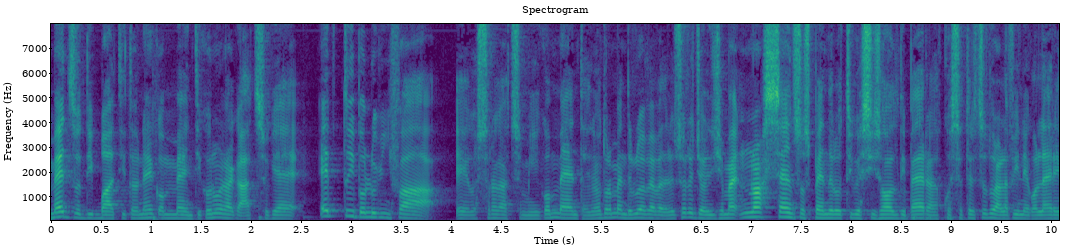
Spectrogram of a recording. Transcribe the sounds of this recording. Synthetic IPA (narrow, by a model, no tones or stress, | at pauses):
mɛd̪zod̪ibat̪ːit̪onejkomːent̪ikonunraɡat̪sːok̟e | et̪ːiːpolujmifa | ekːwest̪oɾaɡat̪sːomikomːent̪anat̪uɾalment̪elujaveːvad̪elːesueɾed͡ʒoːnid̪iːt͡ʃemanonasːɛnsospɛnd̪eɾet̪ut̪ːikwest̪isɔld̪iperkwest̪at̪ːɾet̪sat̪uːɾalːafiːnekolːɛːɾe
